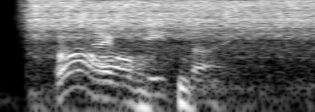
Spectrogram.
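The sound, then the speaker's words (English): Pasta sauce sprays out of a squeeze container in a steady, airy hiss, with a squeaky, voice-like sputter over it during the first half. “Sorry, I just had to give you some more pasta sauce. You couldn't have put it in a jar for me. No. Just had sprayed everywhere.”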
